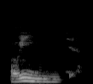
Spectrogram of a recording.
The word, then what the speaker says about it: Rohingya: Y también con un pueblo minoritario, un grupo étnico de Birmania, que tiene un nombre rarísimo y que se llama así, Rohingya, con pronunciación africana, Rohingya.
